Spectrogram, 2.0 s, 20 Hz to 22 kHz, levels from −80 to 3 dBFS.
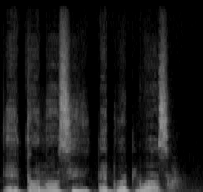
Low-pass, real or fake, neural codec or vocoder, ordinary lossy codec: none; fake; codec, 44.1 kHz, 3.4 kbps, Pupu-Codec; none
